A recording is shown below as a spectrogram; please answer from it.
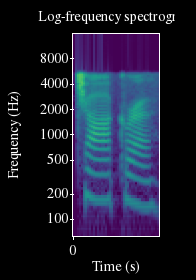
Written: chakra

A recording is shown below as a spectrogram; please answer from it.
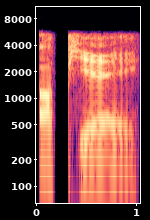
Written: a pied

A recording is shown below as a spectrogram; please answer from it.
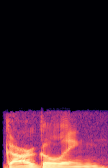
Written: gargling

